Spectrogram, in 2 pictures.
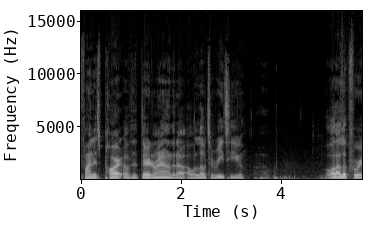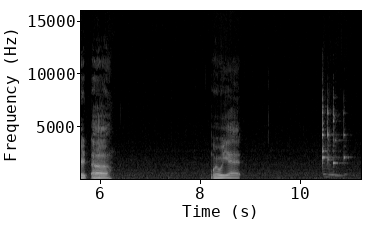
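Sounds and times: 
faint hum: 0.0s - 11.2s
speech: 0.1s - 3.4s, 4.9s - 6.3s, 8.2s - 8.9s
phone ringtone of four bright electronic notes: 10.4s - 11.2s.

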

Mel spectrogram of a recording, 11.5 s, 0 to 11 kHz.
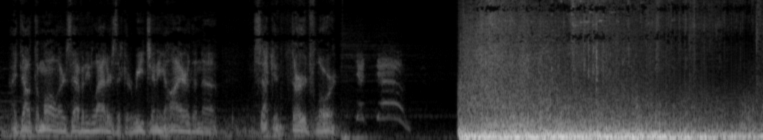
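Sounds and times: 
speech: 0.2s - 5.5s
pipe bomb exploding inside a building: 6.9s - 11.4s.

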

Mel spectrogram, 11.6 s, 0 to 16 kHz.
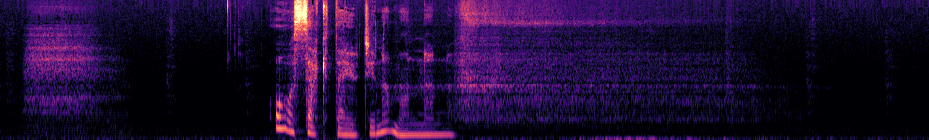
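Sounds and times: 
long deep breath drawn in through the nose as a breathing exercise: 0.3s - 1.6s, 5.8s - 10.0s
speech: 3.4s - 6.0s.

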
